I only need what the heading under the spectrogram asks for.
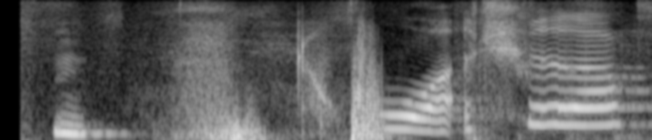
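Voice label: "train", Mandarin Chinese, female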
